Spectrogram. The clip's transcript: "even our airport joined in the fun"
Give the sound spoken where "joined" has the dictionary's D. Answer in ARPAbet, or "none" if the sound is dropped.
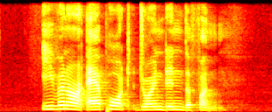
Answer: D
